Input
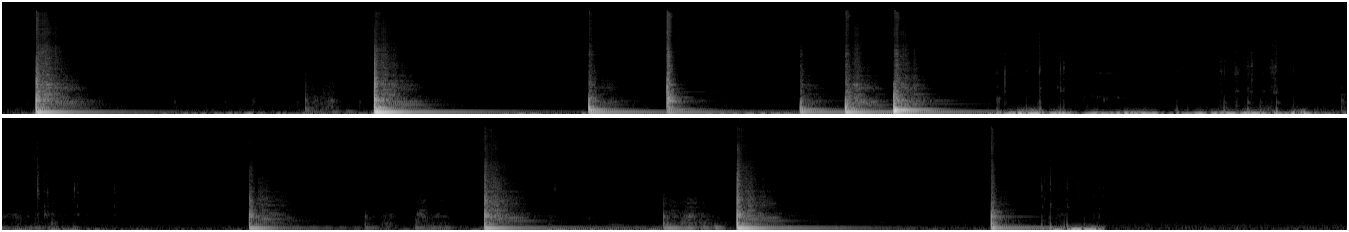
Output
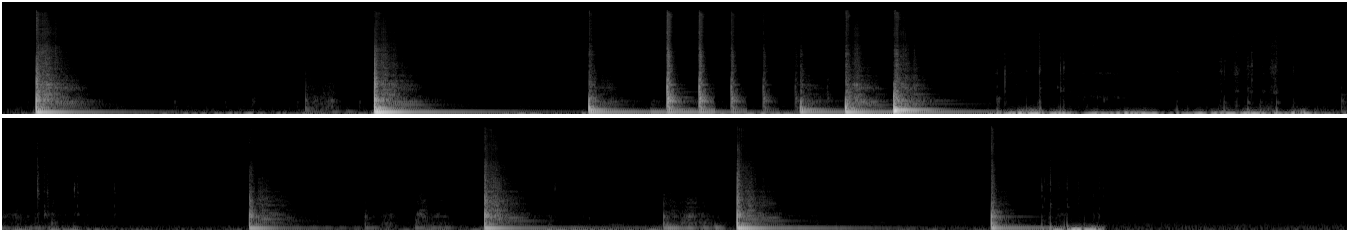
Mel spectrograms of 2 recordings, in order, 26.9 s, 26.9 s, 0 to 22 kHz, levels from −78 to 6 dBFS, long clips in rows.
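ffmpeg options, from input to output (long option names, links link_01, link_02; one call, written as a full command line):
ffmpeg -i in.wav -filter_complex "[0:a]asplit=2[link_01][link_02];[link_02]afade=type=in:start_time=6.16:duration=0.01,afade=type=out:start_time=6.8:duration=0.01,aecho=0:1:320|640|960|1280|1600:0.668344|0.267338|0.106935|0.042774|0.0171096[link_03];[link_01][link_03]amix=inputs=2:normalize=0,asettb=1/sr,asplit=3[link_04][link_05][link_06];[link_04]atrim=end=18.444[link_07];[link_05]atrim=start=18.44:end=21.41,asetpts=PTS-STARTPTS,afade=type=in:duration=0.004:curve=qsin,afade=type=out:start_time=2.966:duration=0.004:curve=qsin,aeval=exprs='if(lt(val(0),0),0.708*val(0),val(0))':channel_layout=same[link_08];[link_06]atrim=start=21.406[link_09];[link_07][link_08]acrossfade=duration=0.004:curve1=hsin:curve2=qsin[link_10];[link_10][link_09]acrossfade=duration=0.004:curve1=qsin:curve2=hsin" out.wav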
